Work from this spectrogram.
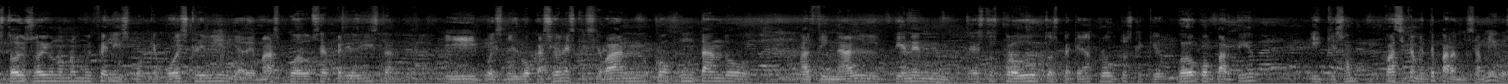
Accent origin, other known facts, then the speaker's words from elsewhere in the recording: Juárez, Chihuahua, Mexico; also born or lived in Texas; esta es mi tierra. Yo me siento de allá, mis tierras son Juárez, Chihuahua y Texas y México.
